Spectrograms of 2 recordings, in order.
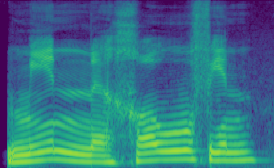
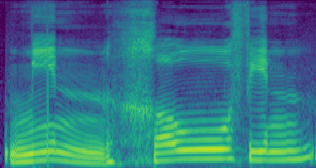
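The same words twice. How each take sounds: First: The n bounces with an extra vowel sound. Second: The n ends cleanly with no extra vowel. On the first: The speaker calls it wrong. "bunyiannya ada bunyi e-e-nya di ujung. Memantul" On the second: The speaker calls it right. "Nggak ada ne-ne-nya"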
